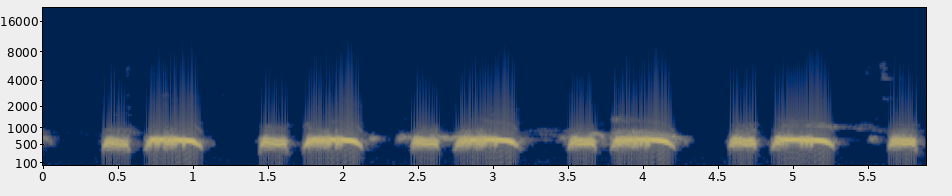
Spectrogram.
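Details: Caged spotted dove serving as a lure bird, calling in 'giọng thổ sấm': a steady run of five or six phrases, each a short burst and then a longer mellow coo that bends downward, repeated about once a second.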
